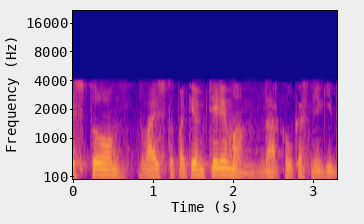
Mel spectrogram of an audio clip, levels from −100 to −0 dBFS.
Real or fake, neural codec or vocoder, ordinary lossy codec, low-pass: fake; codec, 16 kHz, 4.8 kbps, FACodec; AAC, 16 kbps; 7.2 kHz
